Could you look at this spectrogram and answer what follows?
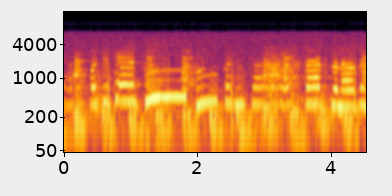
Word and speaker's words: Paducah: If you want to, you can rhyme it with bazooka. But you can't poo Paducah. That's another name for paradise. Paducah, Paducah.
